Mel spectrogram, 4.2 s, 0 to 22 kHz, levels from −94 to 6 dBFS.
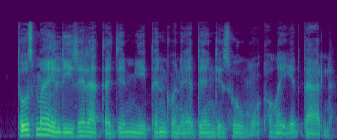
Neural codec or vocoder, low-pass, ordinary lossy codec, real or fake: codec, 24 kHz, 0.9 kbps, WavTokenizer, small release; none; none; fake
